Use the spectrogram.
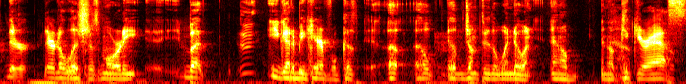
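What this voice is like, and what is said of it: Imitates Rick cartoon character voice. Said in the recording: “I heard Rick. That sounded just like him. ... It's pretty good. ... That was a pretty good impression.”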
